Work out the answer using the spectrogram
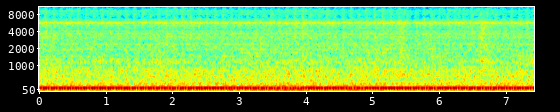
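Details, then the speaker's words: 1966 Ford Mustang 2+2 fastback with 82,000 miles, sitting for years, running after replacing a leaky fuel pump. A deep, even V8 burble holding a steady lope with no misses or knocks: idles cleanly, "starting to sound better." "yeah you're dirty beautiful starting to sound better now"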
